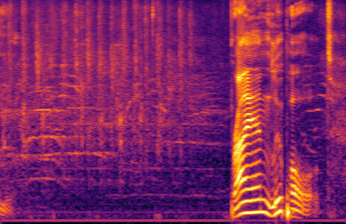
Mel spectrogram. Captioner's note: audience applauds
